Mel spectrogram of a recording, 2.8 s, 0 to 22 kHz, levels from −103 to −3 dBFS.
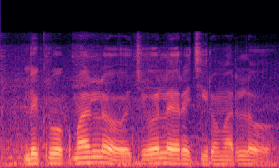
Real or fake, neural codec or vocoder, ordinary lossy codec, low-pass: real; none; none; 9.9 kHz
